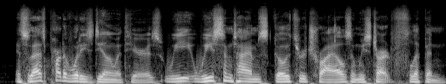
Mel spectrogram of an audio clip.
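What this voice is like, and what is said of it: Usual voice. Nothing is said of it.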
